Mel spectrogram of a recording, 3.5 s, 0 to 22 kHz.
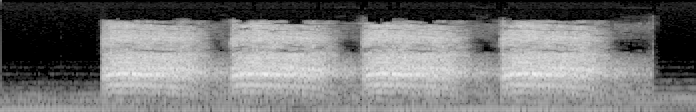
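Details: An American crow gives four harsh, raspy caws, each about half a second long, in a steady series over a low background hum; presented among bird sounds heard at 6 a.m.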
